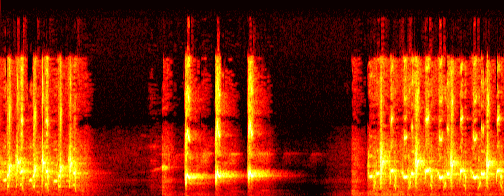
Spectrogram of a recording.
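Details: Female yellow-vented bulbul calling toward a male: a busy chattering burst, silence, three crisp separate notes, then another dense run of excited chatter.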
